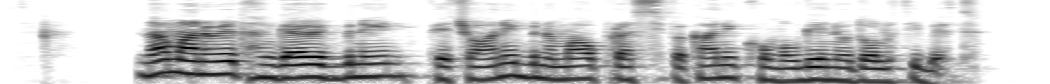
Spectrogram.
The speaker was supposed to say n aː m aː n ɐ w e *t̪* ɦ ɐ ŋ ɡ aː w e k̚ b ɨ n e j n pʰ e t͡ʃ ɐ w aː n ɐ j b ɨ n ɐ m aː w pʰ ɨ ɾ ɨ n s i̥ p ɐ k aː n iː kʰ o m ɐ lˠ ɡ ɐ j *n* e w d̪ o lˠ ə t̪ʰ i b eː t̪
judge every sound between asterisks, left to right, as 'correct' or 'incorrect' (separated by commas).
correct, correct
